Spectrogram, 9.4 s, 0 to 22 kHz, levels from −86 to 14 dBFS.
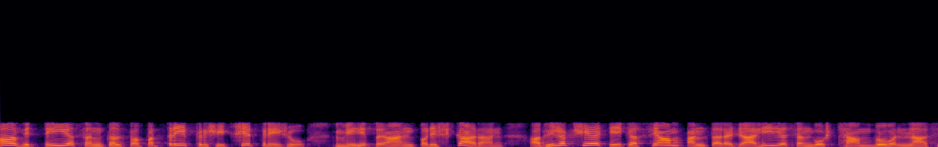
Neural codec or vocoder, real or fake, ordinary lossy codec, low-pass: codec, 16 kHz, 1 kbps, FunCodec, trained on Chinese and English, 50 frames a second; fake; none; 3.6 kHz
